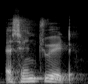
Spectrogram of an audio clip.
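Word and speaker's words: accentuate: अब एक काम करना जैसे लिख रखा है ना वैसे याद करना उसकी प्रोनाउंस में मत जाना नहीं तो स्पेलिंग में मिस्टेक हो जाएगी आपसे तो एेंट एट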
